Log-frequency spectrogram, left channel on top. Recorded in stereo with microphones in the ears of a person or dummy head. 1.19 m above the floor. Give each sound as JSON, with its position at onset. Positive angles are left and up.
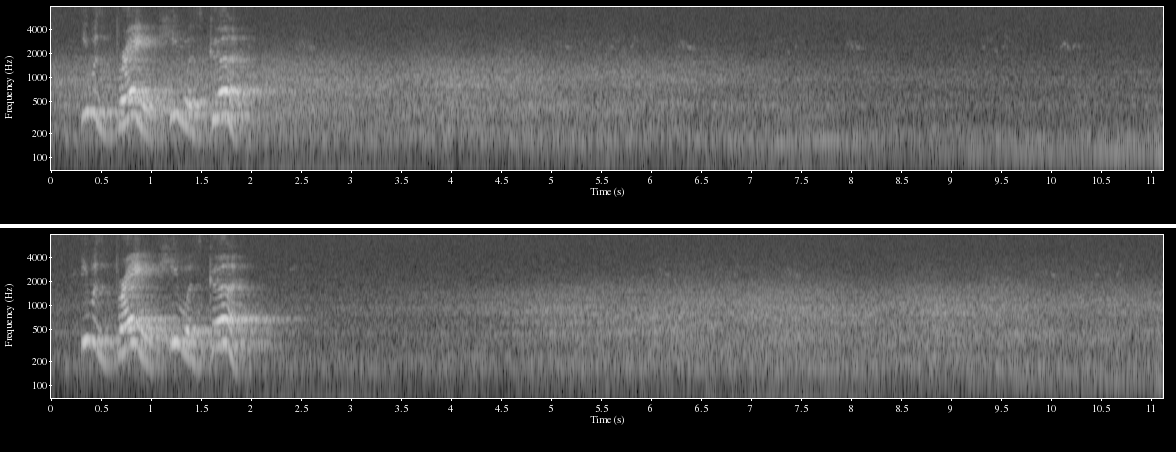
{"t": 0.3, "sound": "a woman speaking", "side_deg": -45, "distance_m": 1.8}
